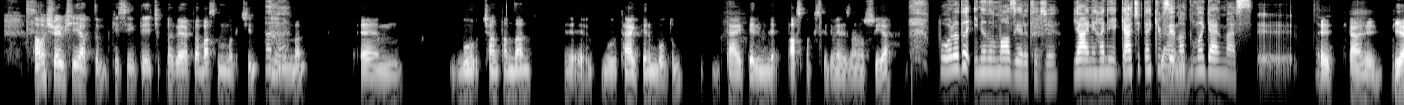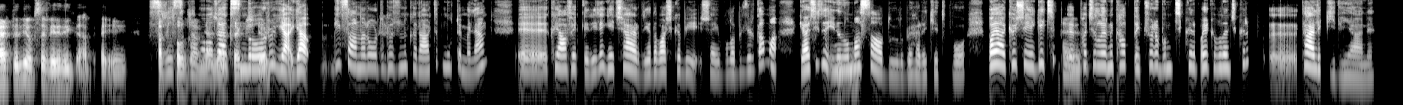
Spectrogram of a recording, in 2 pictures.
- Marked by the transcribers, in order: other background noise; tapping; scoff; scoff
- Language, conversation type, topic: Turkish, podcast, Seyahatte başına gelen en komik aksilik neydi, anlatır mısın?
